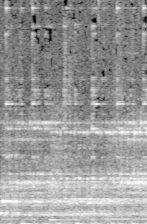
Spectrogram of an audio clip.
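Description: Live-coded electronic music: a deep pulsing sub bass under sustained, droning synthetic tones, with short held notes that shift in pitch and a dub-style echo.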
